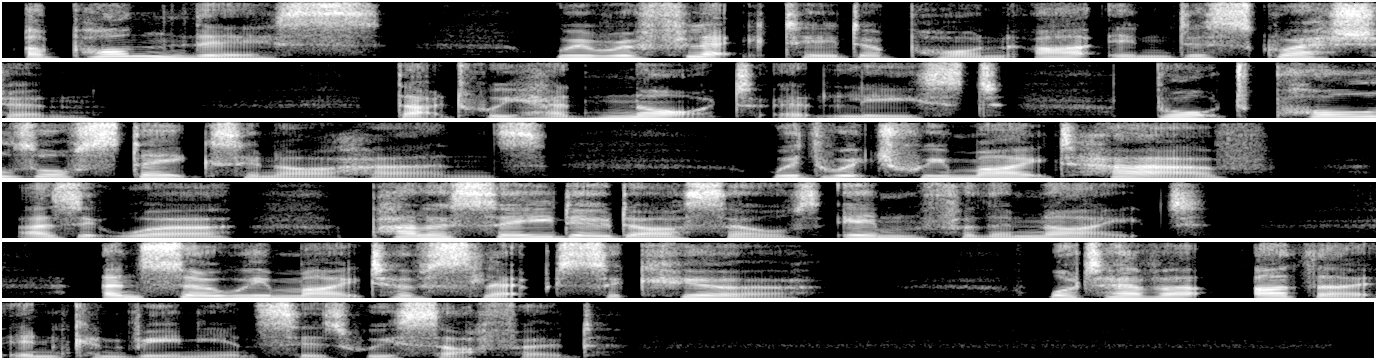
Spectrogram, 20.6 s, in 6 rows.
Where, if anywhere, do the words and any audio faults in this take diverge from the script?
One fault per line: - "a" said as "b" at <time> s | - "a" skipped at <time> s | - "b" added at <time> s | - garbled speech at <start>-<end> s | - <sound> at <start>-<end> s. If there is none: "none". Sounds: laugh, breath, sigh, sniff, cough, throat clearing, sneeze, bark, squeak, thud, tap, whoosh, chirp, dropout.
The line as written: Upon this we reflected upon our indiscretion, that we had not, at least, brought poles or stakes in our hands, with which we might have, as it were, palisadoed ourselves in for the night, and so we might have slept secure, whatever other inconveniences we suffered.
none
